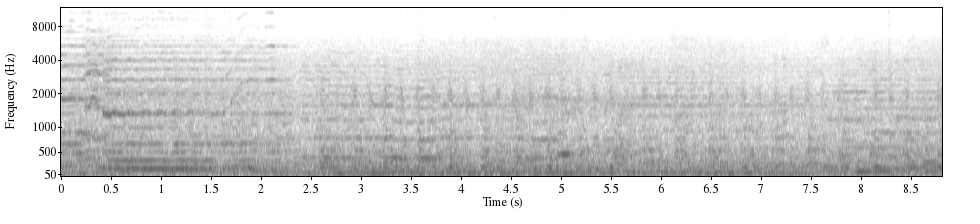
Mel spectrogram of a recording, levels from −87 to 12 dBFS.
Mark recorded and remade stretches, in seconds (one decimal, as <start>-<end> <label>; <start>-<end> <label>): 0.0-8.8 remade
